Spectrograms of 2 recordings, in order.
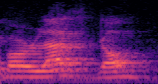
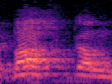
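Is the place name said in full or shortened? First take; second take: full; shortened. First: The name is said in full with all syllables. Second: The name is shortened to two syllables. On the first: This is the standard form of the name. "We wouldn't say Burlescombe" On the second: This is how locals say the name. "When we used to say, going to Buscombe today"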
